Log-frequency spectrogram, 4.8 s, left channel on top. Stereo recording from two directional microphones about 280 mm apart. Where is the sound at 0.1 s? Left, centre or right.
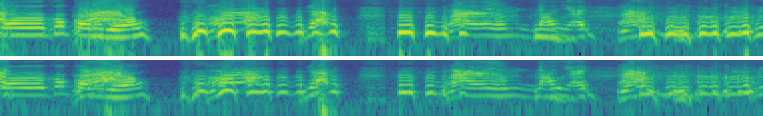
Left.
